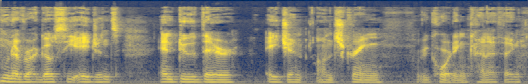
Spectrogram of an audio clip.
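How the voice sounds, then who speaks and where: This man speaks at a medium pitch and a moderate pace. His intonation stays monotone and flat. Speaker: videographer and YouTuber. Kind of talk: casual room tour vlog. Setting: home office. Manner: casual, with filler words.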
